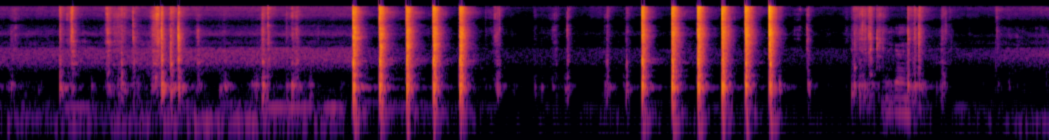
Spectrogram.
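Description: Hammer striking a steel chisel held against IC chips to knock them off a circuit board: a quick run of about five sharp metallic taps a little over three seconds in, then about six more a couple of seconds later.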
